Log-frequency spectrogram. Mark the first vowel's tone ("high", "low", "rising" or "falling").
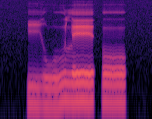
low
